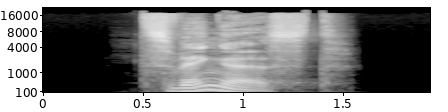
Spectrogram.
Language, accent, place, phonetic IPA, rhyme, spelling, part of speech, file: German, Germany, Berlin, [ˈt͡svɛŋəst], -ɛŋəst, zwängest, verb, De-zwängest.ogg
- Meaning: second-person singular subjunctive II of zwingen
